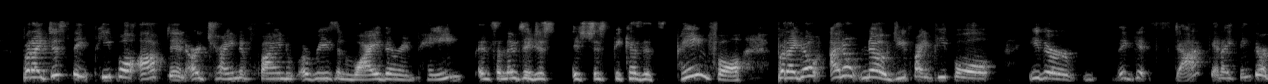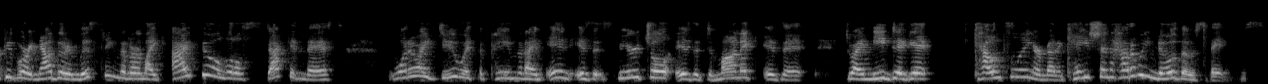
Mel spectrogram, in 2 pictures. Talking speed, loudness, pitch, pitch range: 220 wpm, -27 LUFS, 275 Hz, 250-330 Hz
